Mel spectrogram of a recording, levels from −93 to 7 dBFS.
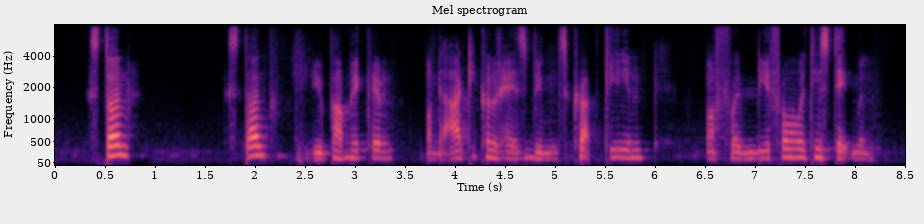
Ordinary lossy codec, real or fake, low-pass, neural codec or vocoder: none; fake; none; codec, 16 kHz, 0.5 kbps, X-Codec, HuBERT features, trained on general audio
